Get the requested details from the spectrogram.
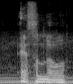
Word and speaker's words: ethanol: Except for one thing, for years I've been pronouncing the word ethanol wrong. I thought it was called ethanol. That's what you get for being Danish.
